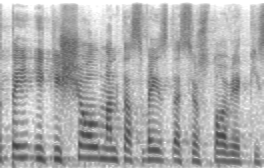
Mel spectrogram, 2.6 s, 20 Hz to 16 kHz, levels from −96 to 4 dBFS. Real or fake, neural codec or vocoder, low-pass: real; none; 14.4 kHz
